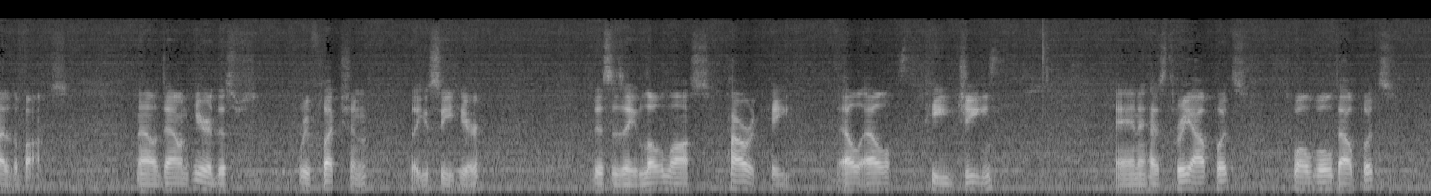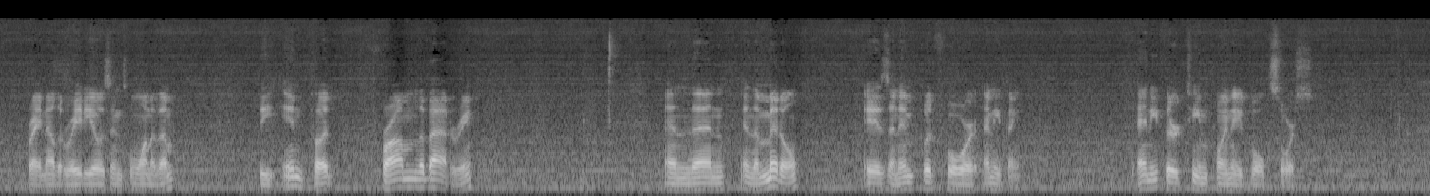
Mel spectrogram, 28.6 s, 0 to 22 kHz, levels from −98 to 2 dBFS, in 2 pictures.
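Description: Nothing stood out on listening to this audio.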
